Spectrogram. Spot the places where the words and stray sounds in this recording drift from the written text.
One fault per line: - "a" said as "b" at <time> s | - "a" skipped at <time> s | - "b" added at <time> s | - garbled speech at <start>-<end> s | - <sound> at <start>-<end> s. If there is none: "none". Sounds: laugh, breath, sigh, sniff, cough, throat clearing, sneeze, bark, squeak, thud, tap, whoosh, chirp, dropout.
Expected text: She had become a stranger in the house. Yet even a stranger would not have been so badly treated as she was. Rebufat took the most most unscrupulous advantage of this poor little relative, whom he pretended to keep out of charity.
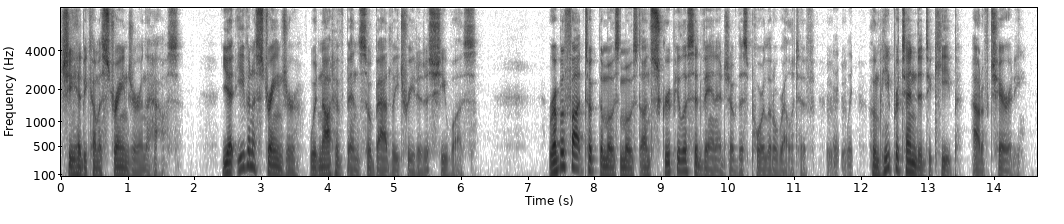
- laugh at 11.5-11.9 s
